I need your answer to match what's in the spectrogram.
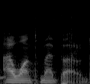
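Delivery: put-on big, burly Russian accent. Joking about a spelling with a speaker, saying the line in a big burly Russian accent. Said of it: "Think of it with a big, burly Russian accent".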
